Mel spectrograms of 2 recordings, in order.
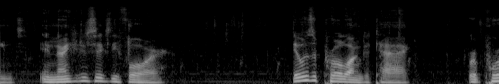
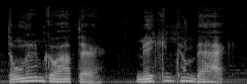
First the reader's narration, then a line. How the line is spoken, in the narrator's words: pleaded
